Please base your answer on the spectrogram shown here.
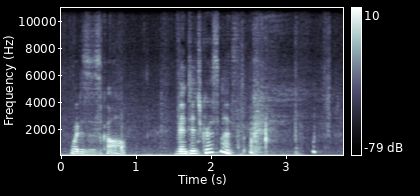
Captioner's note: laughs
